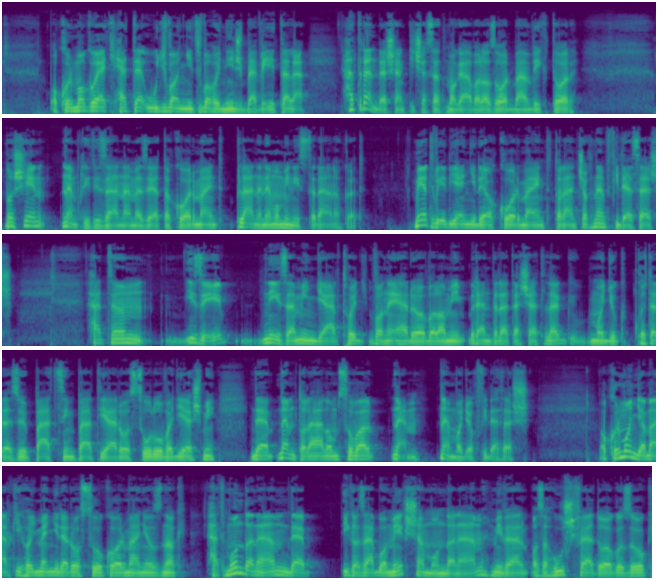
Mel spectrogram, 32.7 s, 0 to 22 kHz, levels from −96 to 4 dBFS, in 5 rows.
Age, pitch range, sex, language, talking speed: 20-39, 100-115 Hz, male, Hungarian, 145 wpm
